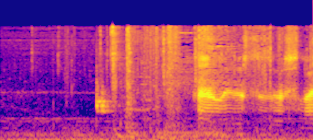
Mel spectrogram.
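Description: A supply crate clanks open.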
